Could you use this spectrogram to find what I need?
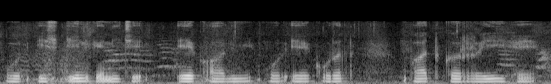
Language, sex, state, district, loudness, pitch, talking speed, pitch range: Hindi, male, Uttar Pradesh, Saharanpur, -18 LUFS, 135 Hz, 140 wpm, 130-135 Hz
